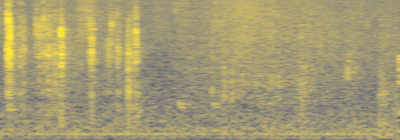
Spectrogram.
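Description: A few faint plastic clicks and crackles from a water bottle being handled, bunched in the first second, over quiet room tone with a steady low hum.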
